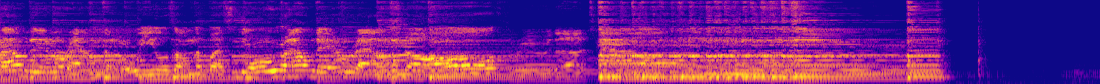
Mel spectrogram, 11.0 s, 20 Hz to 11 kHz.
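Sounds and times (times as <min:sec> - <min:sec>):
acoustic guitar chord strummed: 0:00.0 - 0:09.5.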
